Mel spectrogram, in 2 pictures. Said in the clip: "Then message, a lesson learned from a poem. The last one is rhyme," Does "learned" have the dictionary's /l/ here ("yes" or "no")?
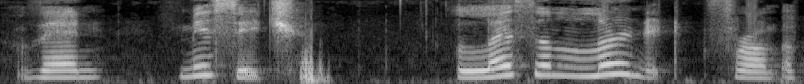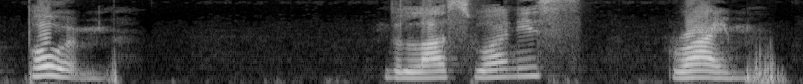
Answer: yes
